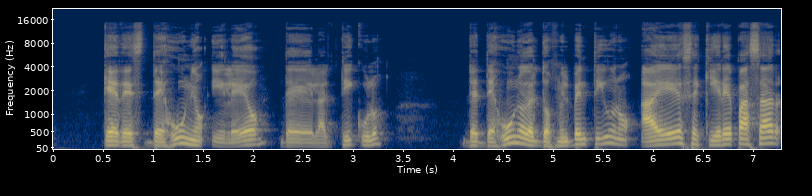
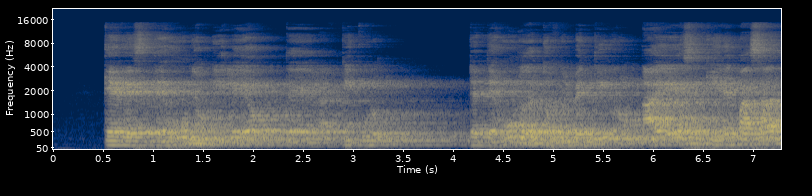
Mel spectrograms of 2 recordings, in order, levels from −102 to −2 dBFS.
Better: first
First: none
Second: off-mic speech; far // room echo; strong; dies away in 2.6 s

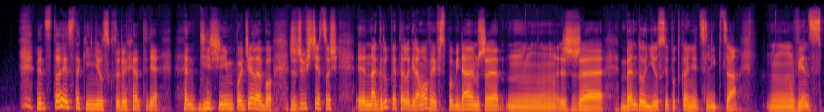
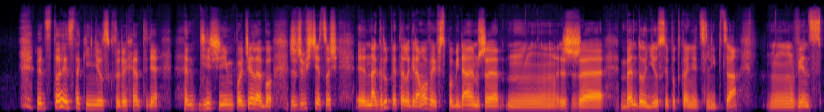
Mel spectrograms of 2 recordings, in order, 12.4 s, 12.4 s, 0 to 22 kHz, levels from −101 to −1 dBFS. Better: first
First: none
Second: thin; very slightly; fading below 300 Hz

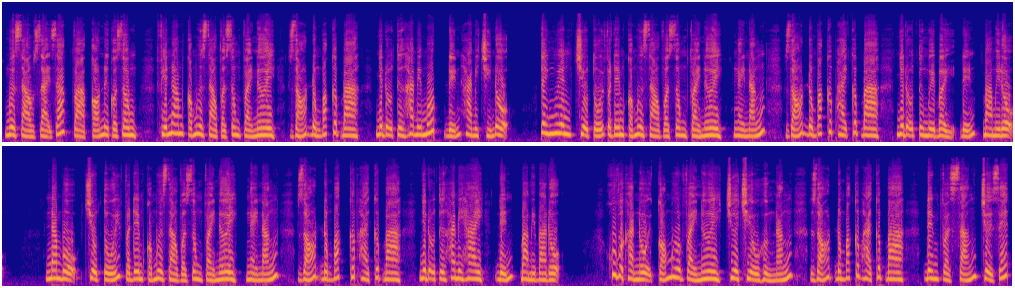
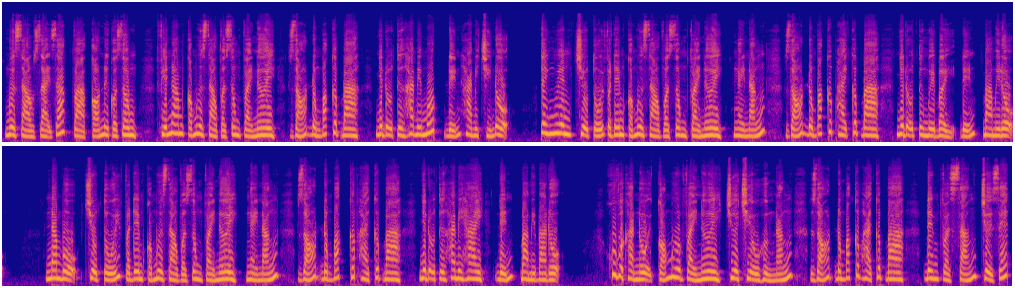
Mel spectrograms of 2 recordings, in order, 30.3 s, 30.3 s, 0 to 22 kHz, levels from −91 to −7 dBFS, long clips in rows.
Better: neither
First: distortion; slight; 10 dB below the speech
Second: distortion; slight; 10 dB below the speech

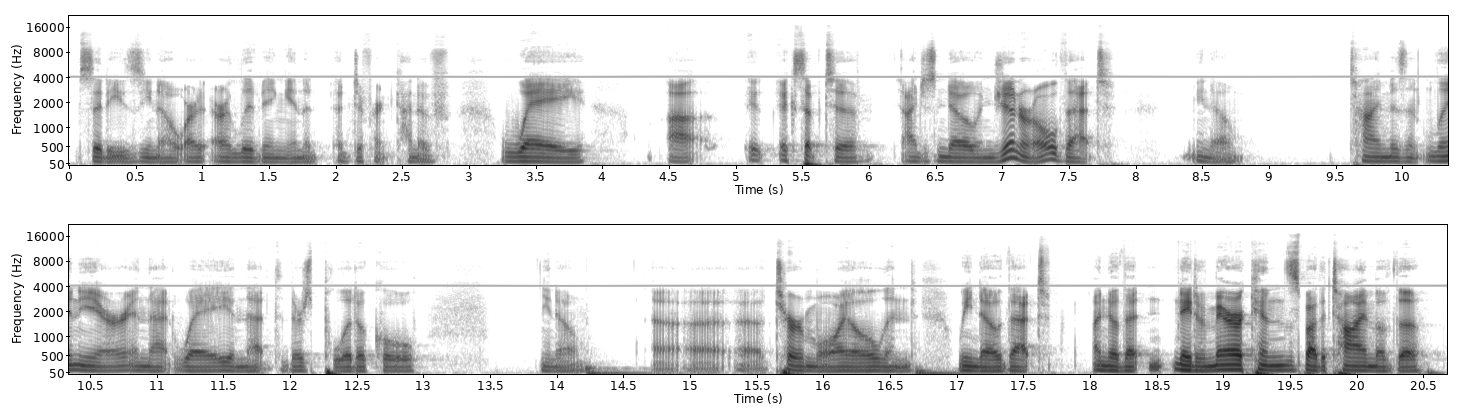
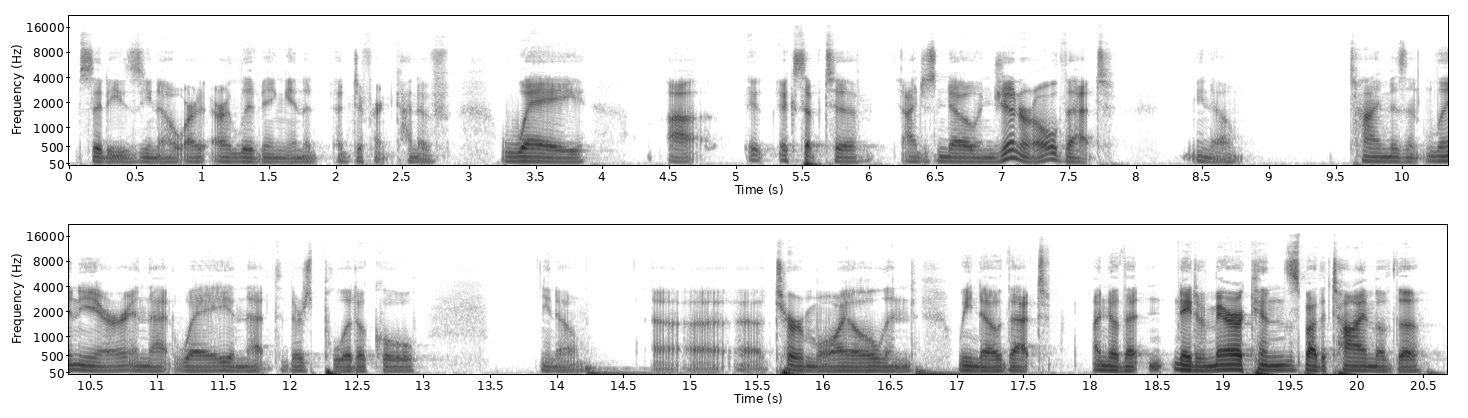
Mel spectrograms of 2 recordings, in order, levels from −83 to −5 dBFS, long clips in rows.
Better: second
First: high-pitched whine; faint; throughout; 4 kHz, 30 dB below the speech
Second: none

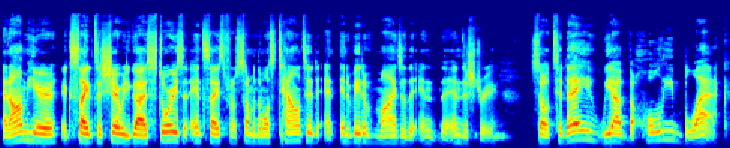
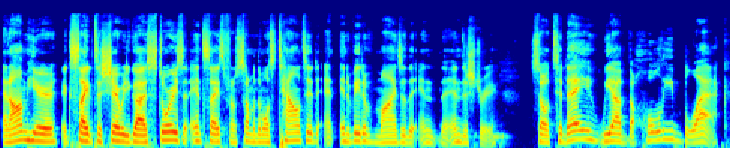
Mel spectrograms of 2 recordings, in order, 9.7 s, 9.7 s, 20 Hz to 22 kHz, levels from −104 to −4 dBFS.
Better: second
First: thin; somewhat; fading below 300 Hz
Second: none

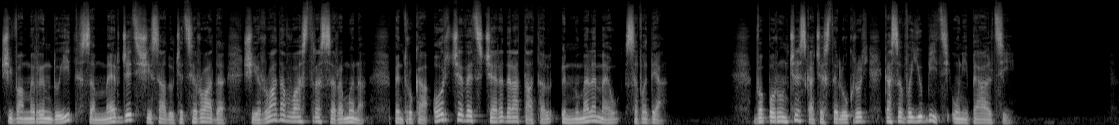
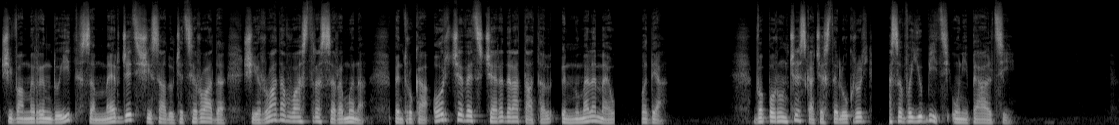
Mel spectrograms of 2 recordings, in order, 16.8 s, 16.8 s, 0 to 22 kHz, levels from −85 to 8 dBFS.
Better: first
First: none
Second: audio cutting out; at 9 s and at 13 s

